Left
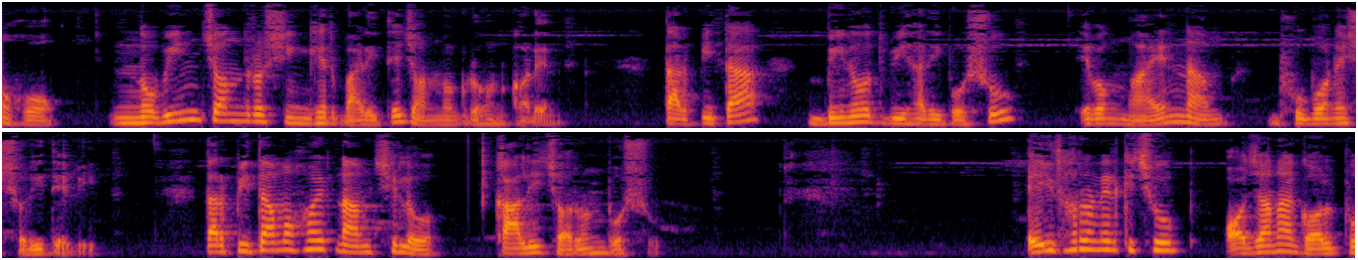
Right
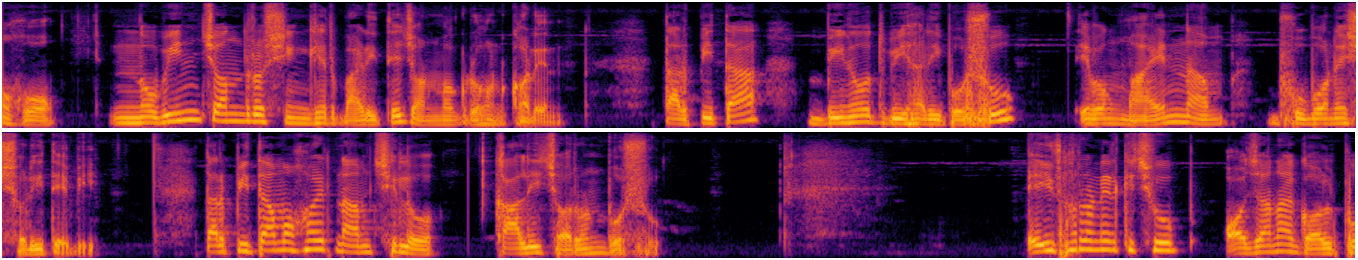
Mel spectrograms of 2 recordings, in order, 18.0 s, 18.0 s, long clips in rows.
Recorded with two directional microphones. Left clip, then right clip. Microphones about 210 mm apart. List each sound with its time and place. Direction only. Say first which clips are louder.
0.0 s speech: right 12 dB; 40° right (ahead or behind)
14.2 s a sound: right 18 dB; 40° right (ahead or behind)
15.8 s speech: right 7 dB; 35° right (ahead or behind)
